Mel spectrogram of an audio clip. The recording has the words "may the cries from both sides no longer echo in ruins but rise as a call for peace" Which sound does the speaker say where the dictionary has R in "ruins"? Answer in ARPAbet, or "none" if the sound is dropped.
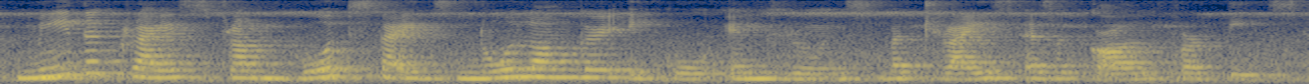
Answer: L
